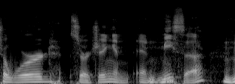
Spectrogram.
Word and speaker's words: Mysa: say it and I was like well it's Misa and it's cozy.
